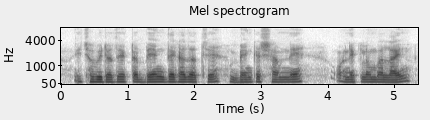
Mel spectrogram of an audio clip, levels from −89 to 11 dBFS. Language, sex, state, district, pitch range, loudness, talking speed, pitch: Bengali, male, Tripura, Dhalai, 125-135 Hz, -17 LUFS, 135 wpm, 130 Hz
